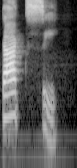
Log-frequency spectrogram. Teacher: porque esse x virou KS viu são dois sons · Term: dífono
